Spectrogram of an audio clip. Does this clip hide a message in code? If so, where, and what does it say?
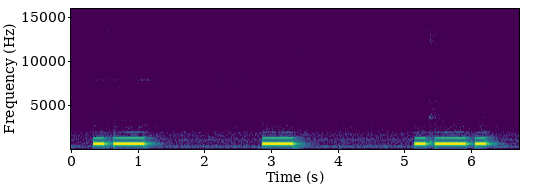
Yes: Morse code from 0.3 to 6.2 s, heard as a keyed tone, about 8 wpm, 660 Hz. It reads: A T R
